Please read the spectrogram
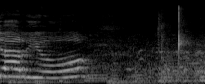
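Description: A person's voice drawn out for about a second, dipping then rising in pitch, followed near the end by a single sharp finger snap.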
